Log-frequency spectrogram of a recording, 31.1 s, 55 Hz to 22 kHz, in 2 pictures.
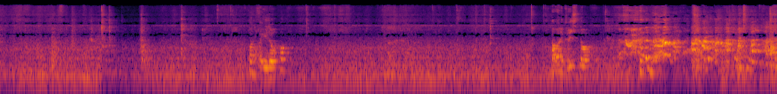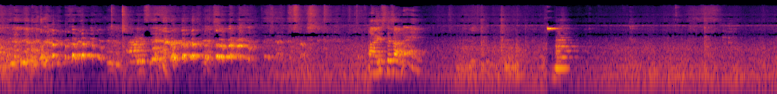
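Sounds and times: machinery hum: 0.0 - 31.0.

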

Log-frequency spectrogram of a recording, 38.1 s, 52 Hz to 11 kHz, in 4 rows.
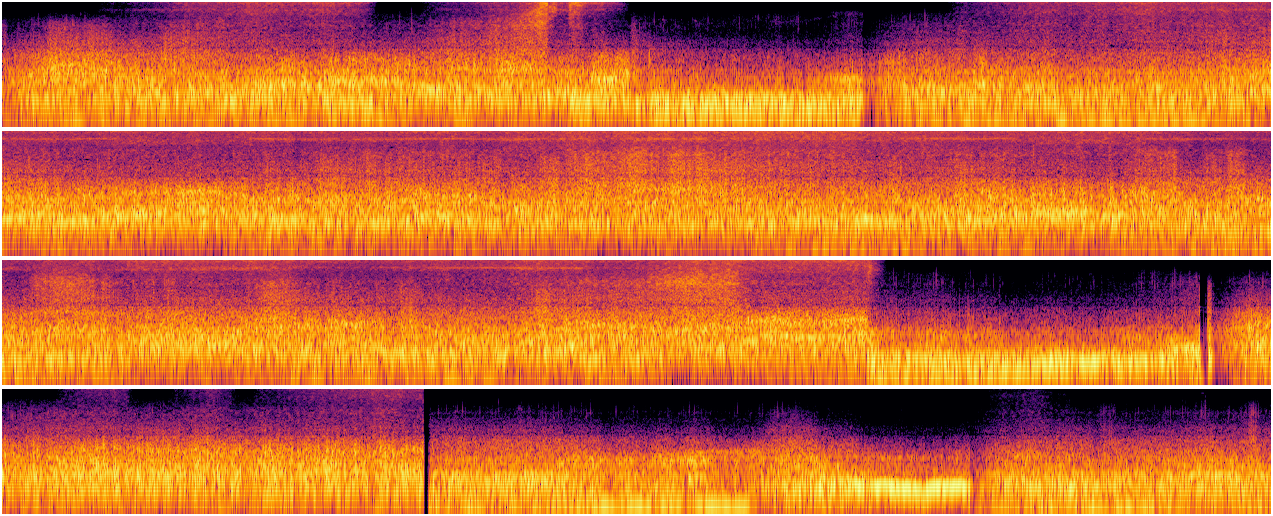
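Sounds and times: wind rushing over microphone: 0.0 - 38.0.

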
